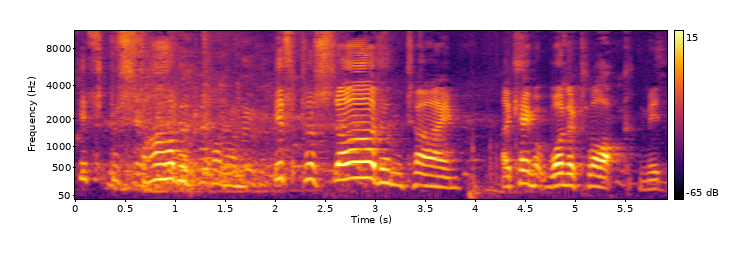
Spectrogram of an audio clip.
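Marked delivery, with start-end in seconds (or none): 0.1-3.8 high, slow announcement; singsong imitation of a hostess; welcoming devotee. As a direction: call it out high and drawn-out, imitating her. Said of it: "Then she said".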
